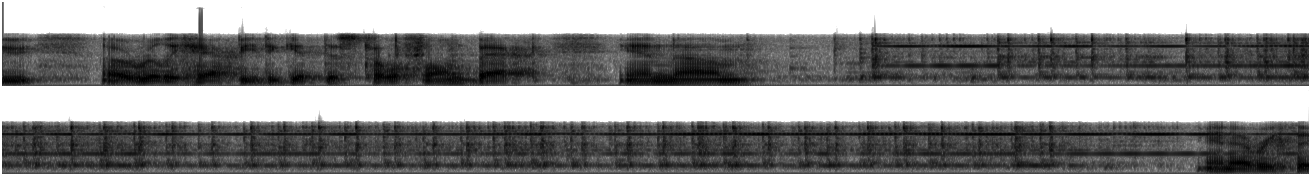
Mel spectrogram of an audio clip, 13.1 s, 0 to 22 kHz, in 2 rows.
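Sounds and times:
telephone bells ringing: 0:04.2 - 0:13.0.

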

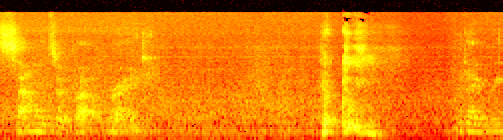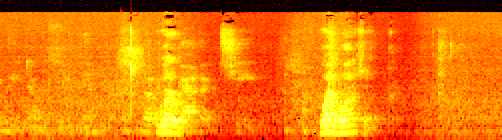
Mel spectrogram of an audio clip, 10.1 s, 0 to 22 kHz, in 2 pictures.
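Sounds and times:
woman clearing throat with cough: 0:03.2 - 0:03.9.

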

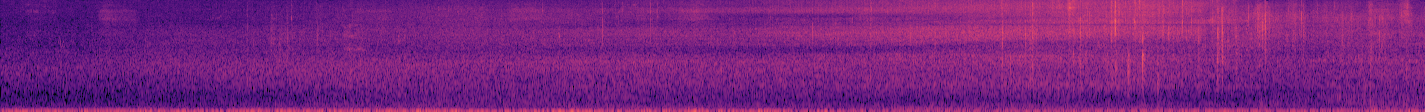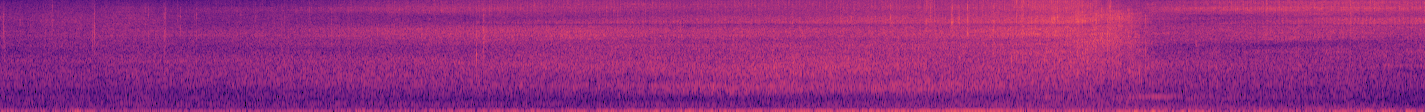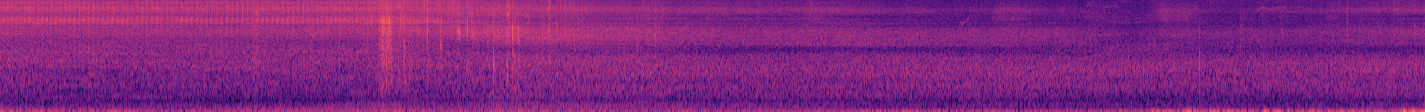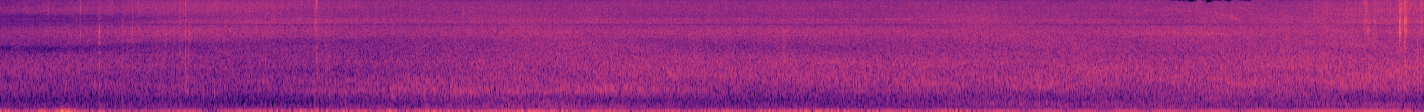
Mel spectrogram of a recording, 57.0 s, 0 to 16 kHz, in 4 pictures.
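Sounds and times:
cars driving slowly past: 0:00.2 - 0:56.9.

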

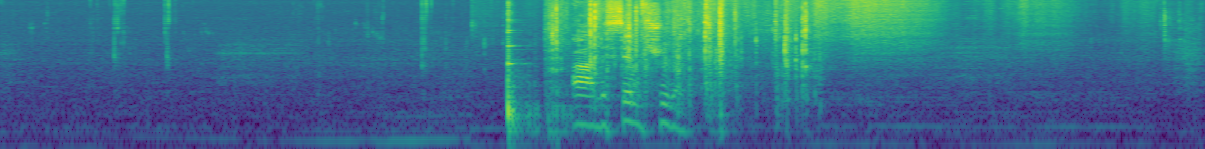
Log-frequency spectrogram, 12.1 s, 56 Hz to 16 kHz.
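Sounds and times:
sugar pouring hiss: 0:05.5 - 0:12.0.

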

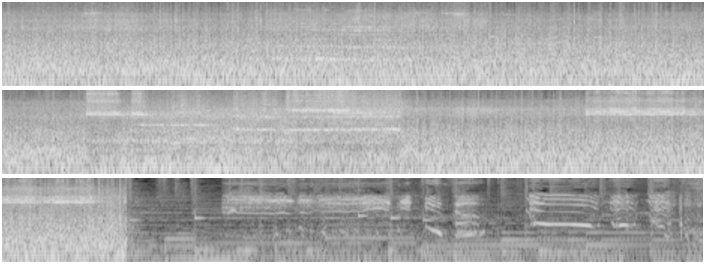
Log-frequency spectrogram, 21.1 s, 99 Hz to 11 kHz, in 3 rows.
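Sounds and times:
road and wind noise in vehicle: 0:00.0 - 0:21.0
car horns: 0:07.8 - 0:11.2, 0:12.7 - 0:15.3.

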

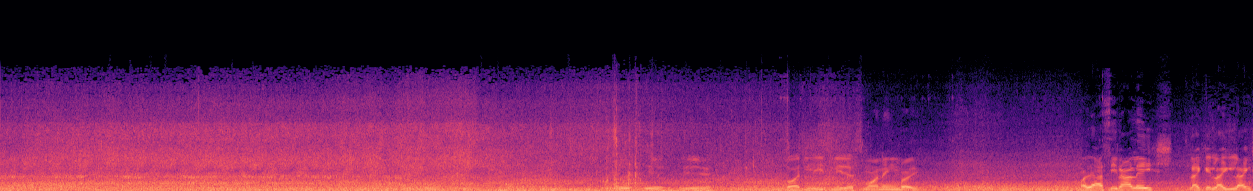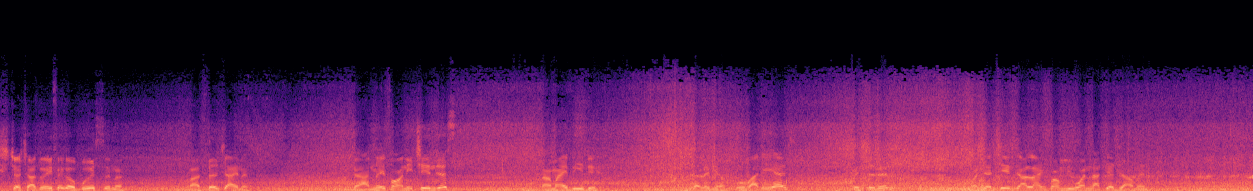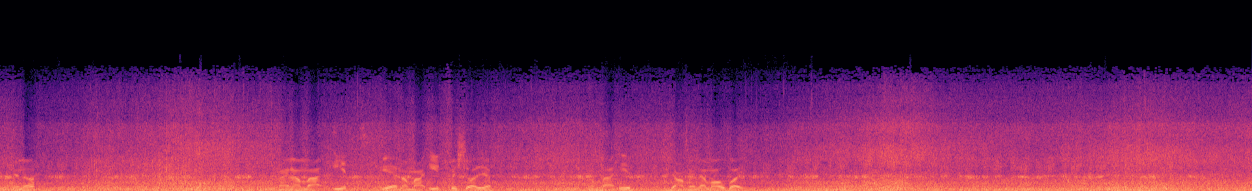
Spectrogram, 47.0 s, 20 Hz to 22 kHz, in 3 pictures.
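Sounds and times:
surf washing on sand: 0:00.0 - 0:46.9
wind on microphone: 0:00.0 - 0:46.9
man talking: 0:07.7 - 0:09.0, 0:09.8 - 0:11.6, 0:13.5 - 0:17.3, 0:18.0 - 0:18.9, 0:20.1 - 0:21.4, 0:22.4 - 0:23.3, 0:24.2 - 0:25.6, 0:26.3 - 0:26.9, 0:27.8 - 0:30.1, 0:31.4 - 0:31.8, 0:34.8 - 0:37.6, 0:38.6 - 0:40.8.

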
